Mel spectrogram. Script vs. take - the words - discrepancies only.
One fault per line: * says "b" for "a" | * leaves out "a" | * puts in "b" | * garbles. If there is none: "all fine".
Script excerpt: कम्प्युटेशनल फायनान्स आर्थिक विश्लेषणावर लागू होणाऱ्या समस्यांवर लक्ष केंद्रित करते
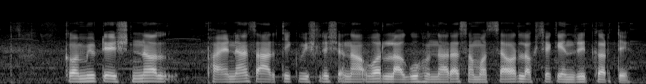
all fine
